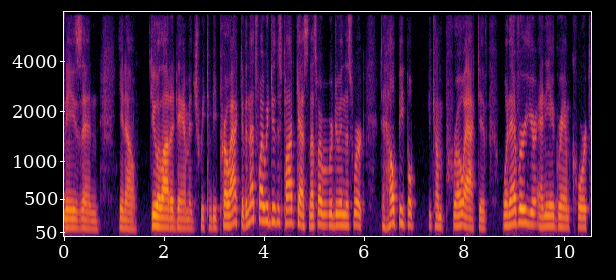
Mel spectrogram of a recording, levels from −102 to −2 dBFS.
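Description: A speech clip carried over a G.722 call path, so nothing sits above 8 kHz. Between 5.18 and 5.39 s, right after "podcast and that's why", there's a call audio freeze: about 108 ms of the last sound stretched out as a fading buzz or hiss, likely from a jitter buffer running dry. Then from 9.99 to 10.46 s, after "become proactive whatever your", a jitter buffer speed-up trims a few tens of milliseconds of pitch periods, so it runs about 7% fast at unchanged pitch.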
